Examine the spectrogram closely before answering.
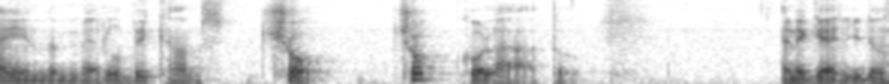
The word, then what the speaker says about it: cioccolato: No, double C, if it's preceded, followed by A O U, it's cacocu, but stronger. So, cioccolato.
